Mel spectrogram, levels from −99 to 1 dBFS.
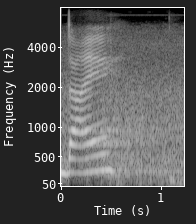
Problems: constant background noise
